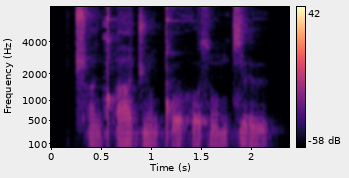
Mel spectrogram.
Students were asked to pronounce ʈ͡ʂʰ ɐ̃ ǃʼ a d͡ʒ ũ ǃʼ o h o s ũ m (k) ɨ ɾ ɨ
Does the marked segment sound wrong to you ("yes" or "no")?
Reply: yes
